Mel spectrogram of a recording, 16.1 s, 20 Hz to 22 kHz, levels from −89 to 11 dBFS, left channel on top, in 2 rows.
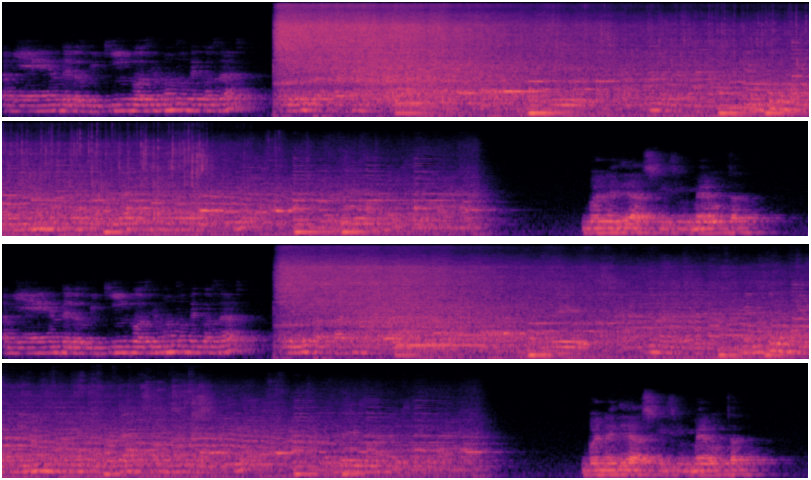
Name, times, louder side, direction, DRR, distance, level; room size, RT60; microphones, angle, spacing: voice 1, 0.0-2.4 2.8-4.5 5.1-5.9 6.4-10.6 11.1-12.4, right 1 dB, 5° right, -8 dB, 2.7 m, -31 dB
Boiling, 2.7-10.5, left 6 dB, 45° left, 0.7 m, -28 dB
sound 1, 3.5-5.6 5.9-11.3, right 3 dB, 25° right, 0.8 m, -36 dB
sound 2, 3.9-12.9, left 2 dB, 25° left, 1.1 m, -29 dB
voice 2, 13.9-15.4, equal, 70° right, -5 dB, 2.9 m, -26 dB
8.2 x 6.7 x 3.2 m, 0.81 s
head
